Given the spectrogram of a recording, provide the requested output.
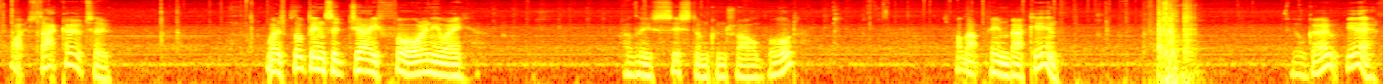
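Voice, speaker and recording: A man's voice: a little high, fairly bright tone, slight background noise. A man giving unscripted running commentary as he works on a repair, musing aloud and putting questions to himself with dry, understated humour. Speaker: electronics repairer presenting a repair video.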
